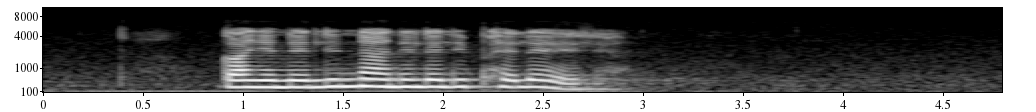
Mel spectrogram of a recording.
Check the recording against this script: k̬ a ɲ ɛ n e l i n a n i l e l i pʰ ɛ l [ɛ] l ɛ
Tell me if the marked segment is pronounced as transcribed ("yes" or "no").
no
